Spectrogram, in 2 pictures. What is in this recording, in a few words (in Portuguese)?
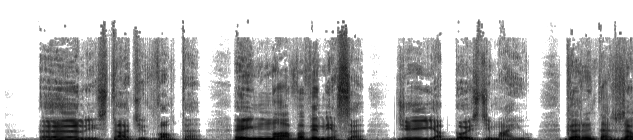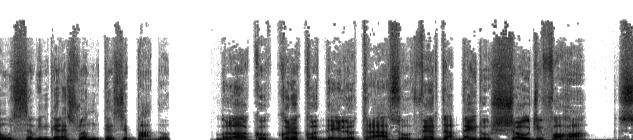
chamadas vinhetas para festas voz locutor locucao impactante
